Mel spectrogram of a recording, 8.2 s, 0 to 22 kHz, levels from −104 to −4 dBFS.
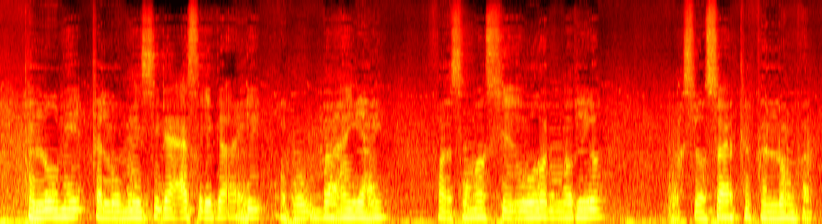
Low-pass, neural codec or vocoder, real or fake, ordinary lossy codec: none; codec, 44.1 kHz, 1.7 kbps, Pupu-Codec; fake; none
